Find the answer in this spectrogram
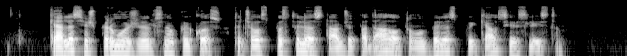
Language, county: Lithuanian, Marijampolė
